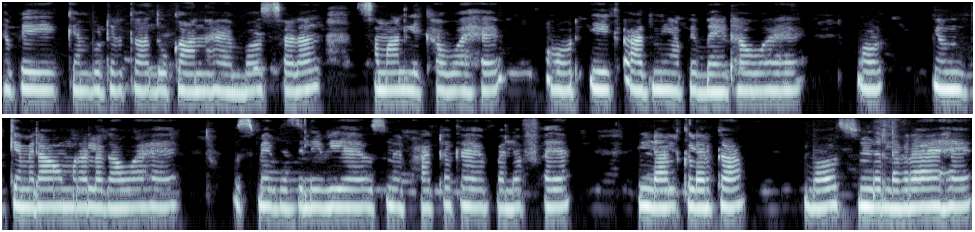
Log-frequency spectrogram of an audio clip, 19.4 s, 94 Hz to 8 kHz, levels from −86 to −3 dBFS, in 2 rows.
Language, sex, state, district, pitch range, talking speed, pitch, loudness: Hindi, female, Bihar, Kishanganj, 235-250 Hz, 135 wpm, 240 Hz, -17 LUFS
